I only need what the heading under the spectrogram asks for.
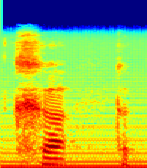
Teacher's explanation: правилно е да се изговара Кх, значи едно К и еден здив Х, Кх, како што правилно да изговораме Пх или тхетата Тх, иако ние по договор ја изговараме Х. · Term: Кхи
